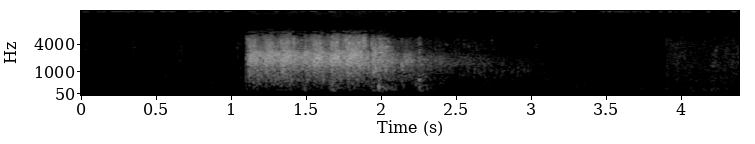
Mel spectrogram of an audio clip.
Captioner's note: gun firing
